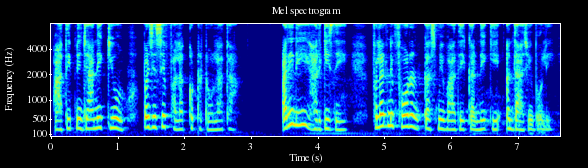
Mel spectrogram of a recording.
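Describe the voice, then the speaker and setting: Woman storyteller, high pitch, husky, mellow, steady expressive reading. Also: normal speed, hardly any pauses. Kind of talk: storybook narration.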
